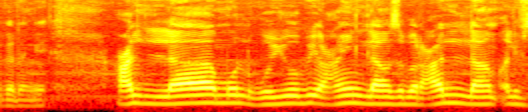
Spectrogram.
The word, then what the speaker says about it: علام الغیوب: آ رہے ہیں جس کو ہم کریں گے ہجے کریں گے۔ علام الغیوب عین لام زبر علام الف زبر لا علام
